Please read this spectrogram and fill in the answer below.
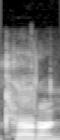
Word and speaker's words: Kettering: But the Kettering, it's either catering or Kettering. I think it's pronounced Kettering Hospital.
